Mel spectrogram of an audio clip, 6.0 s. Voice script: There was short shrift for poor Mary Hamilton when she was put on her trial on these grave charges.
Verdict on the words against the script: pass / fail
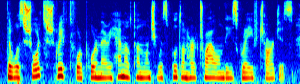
pass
